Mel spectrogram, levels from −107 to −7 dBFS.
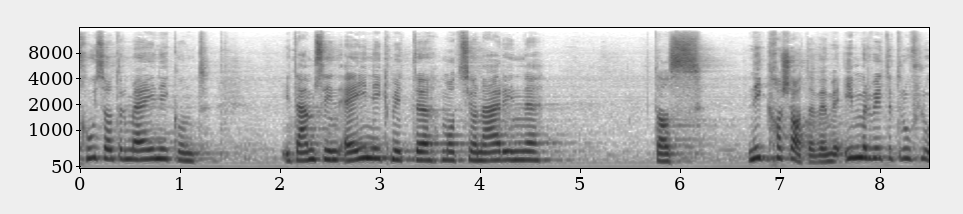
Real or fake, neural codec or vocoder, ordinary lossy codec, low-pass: real; none; none; 14.4 kHz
